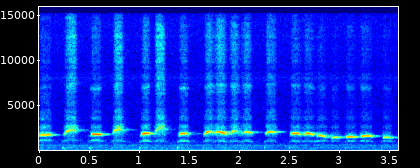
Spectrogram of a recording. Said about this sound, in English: Can you do the little whistle like that?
